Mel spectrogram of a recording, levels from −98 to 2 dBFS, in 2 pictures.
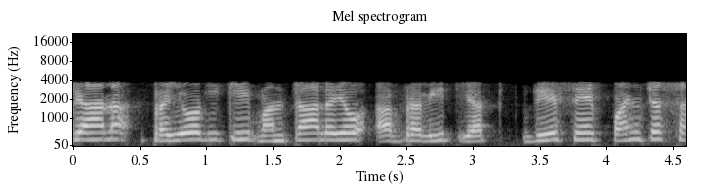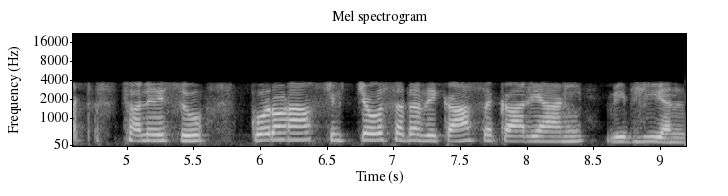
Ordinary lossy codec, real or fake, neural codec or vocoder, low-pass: none; fake; codec, 44.1 kHz, 3.4 kbps, Pupu-Codec; 3.6 kHz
